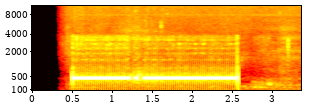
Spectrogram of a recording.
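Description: A phone call's ringing tone: one loud, steady electronic beep lasting about two seconds, with a brief flutter partway through, then cutting off into faint background noise.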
